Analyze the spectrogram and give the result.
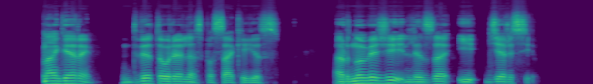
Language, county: Lithuanian, Utena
